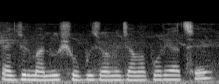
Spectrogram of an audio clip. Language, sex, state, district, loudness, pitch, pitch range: Bengali, female, West Bengal, Cooch Behar, -14 LUFS, 210 Hz, 205-215 Hz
